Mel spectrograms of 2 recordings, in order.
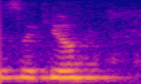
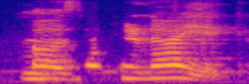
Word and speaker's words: Zakir Naik: Zakil? He's an Indian imam. He answers questions and things like that to really big audiences, and he's memorized. Zakir Naik.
